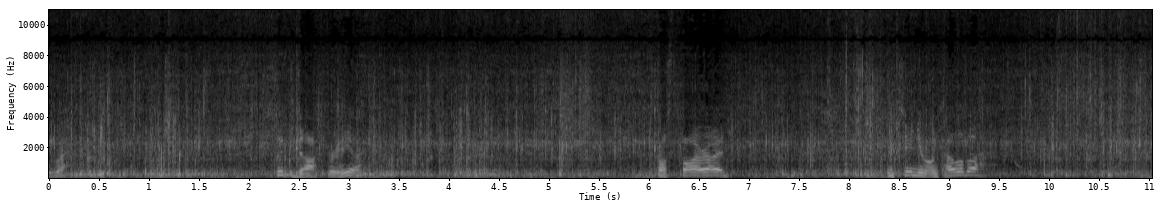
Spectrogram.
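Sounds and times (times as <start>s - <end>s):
bike chassis rattle: 0.0s - 11.0s
bike tyres rolling on dirt: 0.0s - 11.0s.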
